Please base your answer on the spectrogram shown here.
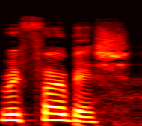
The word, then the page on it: refurbishment: American English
